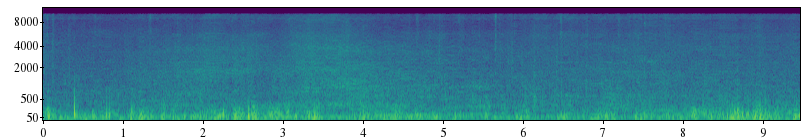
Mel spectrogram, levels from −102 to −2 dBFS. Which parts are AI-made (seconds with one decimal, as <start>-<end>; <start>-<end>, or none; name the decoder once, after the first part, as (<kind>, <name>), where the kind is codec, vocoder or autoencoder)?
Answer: 0.0-9.5 (codec, SNAC)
